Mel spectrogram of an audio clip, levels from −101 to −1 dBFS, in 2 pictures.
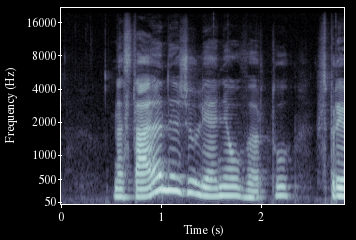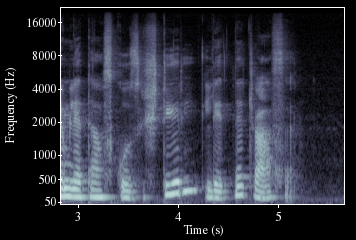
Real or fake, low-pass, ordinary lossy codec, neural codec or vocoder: real; 19.8 kHz; none; none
